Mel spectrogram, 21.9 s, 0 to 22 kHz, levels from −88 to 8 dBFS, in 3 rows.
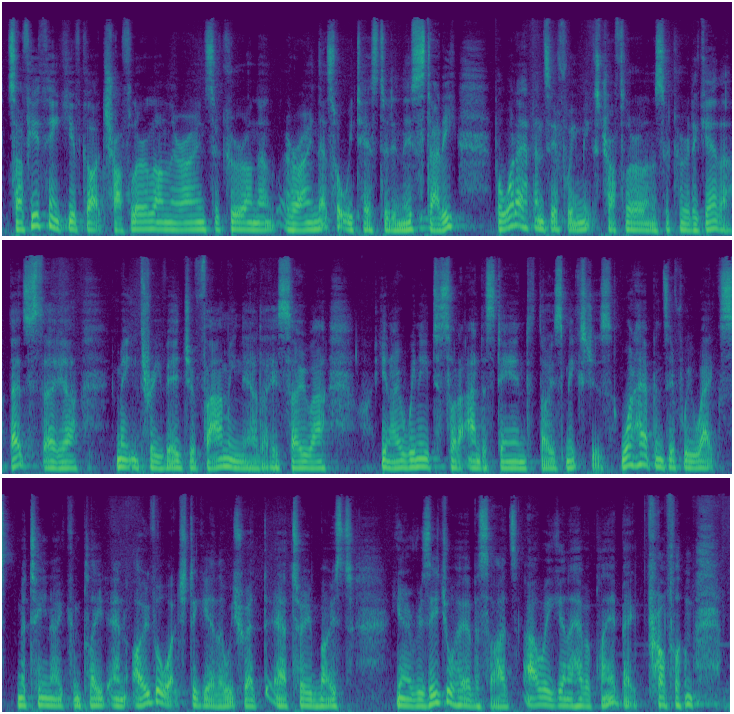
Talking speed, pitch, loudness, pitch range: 220 wpm, 115 Hz, -22 LUFS, 110-125 Hz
